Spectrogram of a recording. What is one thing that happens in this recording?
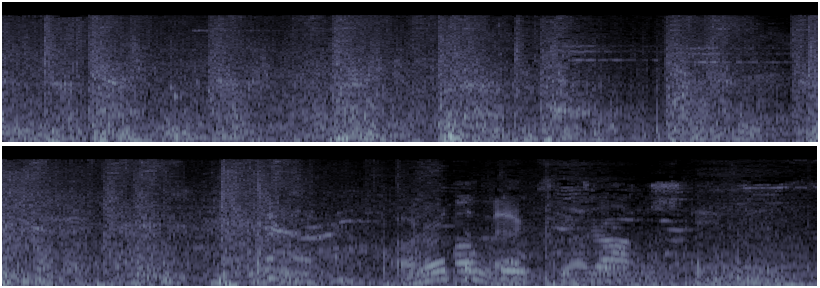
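Magic blasts burst and crackle.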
